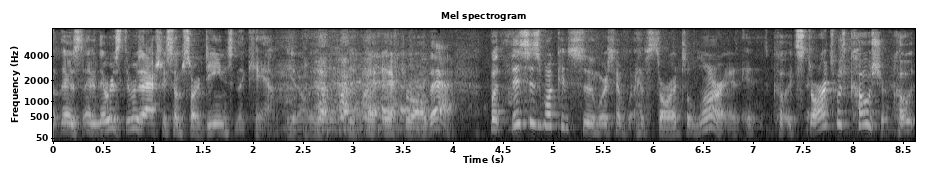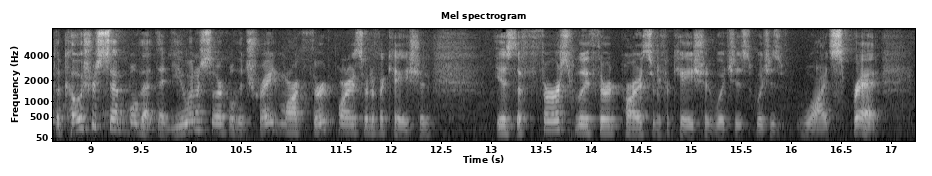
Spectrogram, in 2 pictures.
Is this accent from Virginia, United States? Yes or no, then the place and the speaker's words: no; New York City, New York, United States; I remember growing up in the Upper West Side, this neighborhood, 82nd West End Avenue, there were kosher butchers all over the place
